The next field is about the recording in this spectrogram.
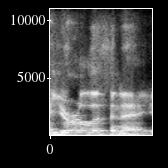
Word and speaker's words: urolithin A: Is it urolithin A? – Yeah, urolithin A.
